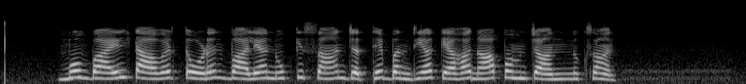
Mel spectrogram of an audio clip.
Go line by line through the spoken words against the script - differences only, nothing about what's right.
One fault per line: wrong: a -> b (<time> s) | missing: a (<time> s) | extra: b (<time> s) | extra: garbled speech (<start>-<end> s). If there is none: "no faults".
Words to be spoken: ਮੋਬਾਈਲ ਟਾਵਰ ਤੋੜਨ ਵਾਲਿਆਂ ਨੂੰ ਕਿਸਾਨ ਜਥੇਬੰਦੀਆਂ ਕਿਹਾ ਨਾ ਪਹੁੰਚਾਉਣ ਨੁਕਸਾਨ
no faults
